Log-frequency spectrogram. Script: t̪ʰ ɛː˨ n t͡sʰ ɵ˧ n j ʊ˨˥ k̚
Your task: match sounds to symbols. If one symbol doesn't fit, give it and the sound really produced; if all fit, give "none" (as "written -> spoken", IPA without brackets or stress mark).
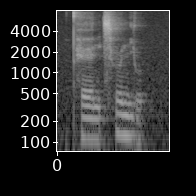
none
